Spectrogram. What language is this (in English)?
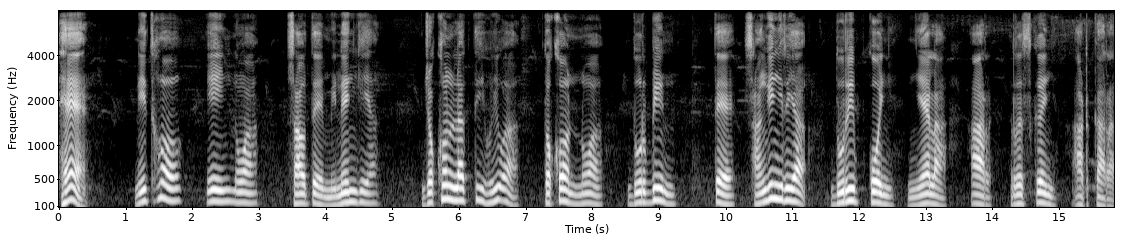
Santali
